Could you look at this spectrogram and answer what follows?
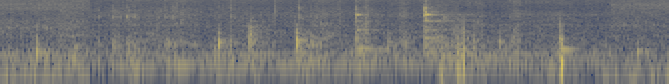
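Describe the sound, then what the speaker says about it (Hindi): A spoon stirs a seasoned mixture of black pepper and salt, making soft scattered scrapes and light clinks against the pot, close and fairly quiet over a faint background sizzle. "अब मैं इसको हिला लूंगी"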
